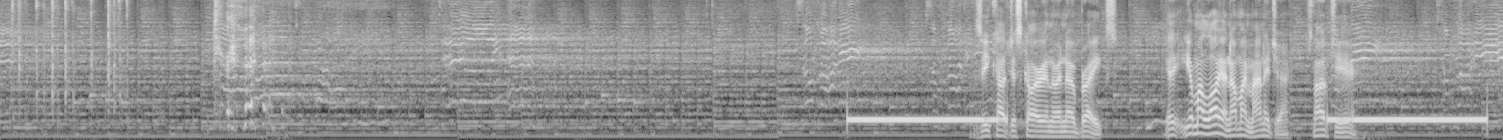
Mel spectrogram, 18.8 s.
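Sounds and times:
laughter: 2.6s - 3.8s
telephone tone calling a cell phone: 10.6s - 12.8s, 16.5s - 18.7s
speech: 12.3s - 14.0s, 14.6s - 17.1s.

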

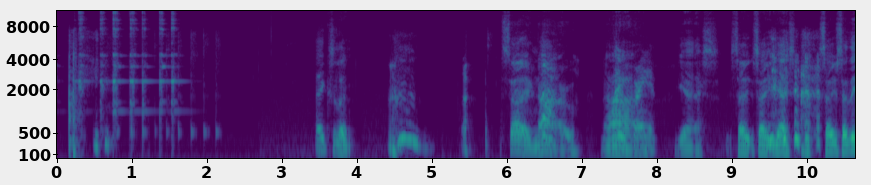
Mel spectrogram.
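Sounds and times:
glasses clinking in a toast: 0.0s - 2.2s
speech: 0.5s - 1.0s, 3.4s - 10.6s.

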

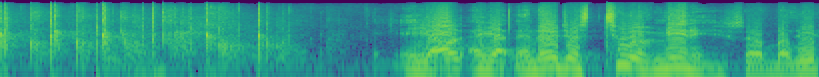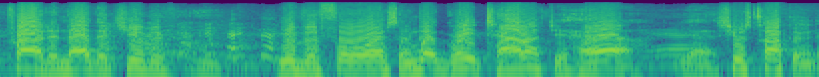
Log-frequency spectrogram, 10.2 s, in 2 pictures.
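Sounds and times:
applause in meeting room: 0.0s - 2.2s
speech: 2.5s - 10.2s
laughter: 5.0s - 7.2s.

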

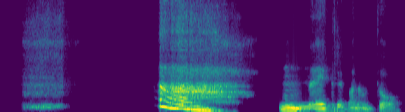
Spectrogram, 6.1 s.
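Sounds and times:
nasal inhale during a guided breathing exercise: 0.3s - 1.2s
speech: 2.7s - 3.3s, 4.2s - 6.0s.

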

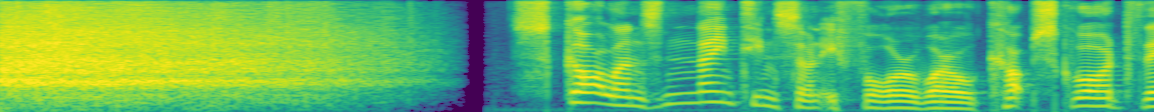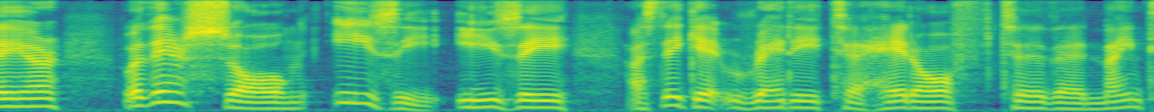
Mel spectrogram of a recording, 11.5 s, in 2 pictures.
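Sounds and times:
stadium crowd cheering: 0.0s - 2.3s
speech: 2.8s - 11.5s.

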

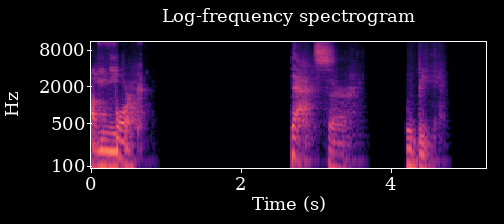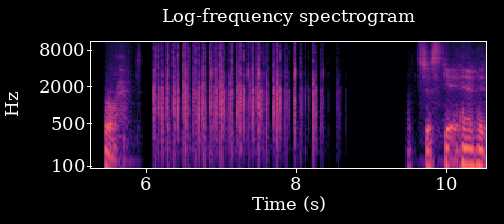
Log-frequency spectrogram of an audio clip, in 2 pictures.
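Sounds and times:
speech: 0.0s - 0.8s, 2.7s - 3.6s, 4.2s - 4.8s, 5.4s - 5.9s, 9.6s - 10.5s
audience clapping: 6.1s - 8.6s.

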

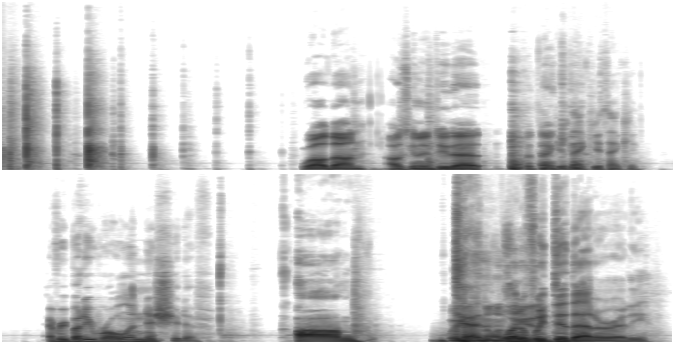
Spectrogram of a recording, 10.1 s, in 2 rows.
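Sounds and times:
group clapping hands: 0.0s - 2.0s
speech: 2.3s - 10.0s.

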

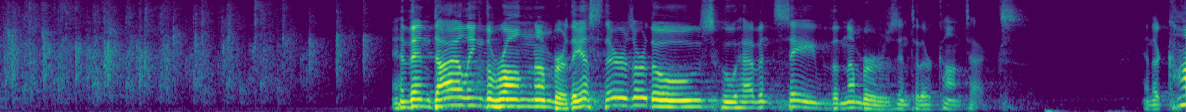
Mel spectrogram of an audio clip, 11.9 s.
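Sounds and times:
audience hand clapping: 0.0s - 3.9s
speech: 3.9s - 10.2s, 11.5s - 11.8s.

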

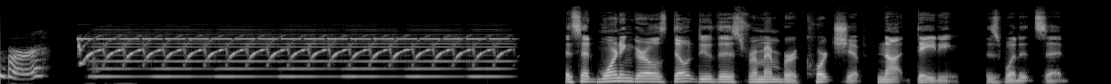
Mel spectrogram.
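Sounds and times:
speech: 0.1s - 1.1s, 5.6s - 10.7s
loud alarm klaxon: 0.8s - 5.2s.

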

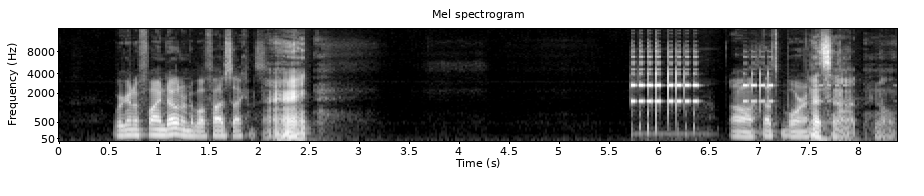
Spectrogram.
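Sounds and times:
speech: 0.6s - 2.7s, 7.0s - 8.3s
phone alarm ringtone: 5.7s - 7.2s.

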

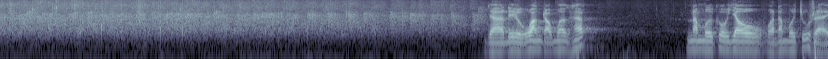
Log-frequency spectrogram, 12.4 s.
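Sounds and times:
big crowd applause: 0.0s - 7.4s
speech: 7.3s - 8.9s, 10.3s - 12.4s.

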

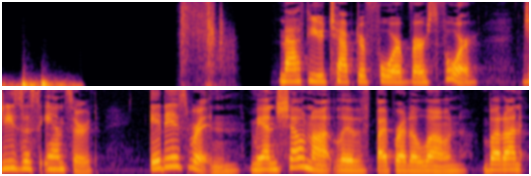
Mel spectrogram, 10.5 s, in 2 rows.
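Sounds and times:
fast heartbeat: 0.0s - 0.8s
speech: 2.8s - 10.5s.

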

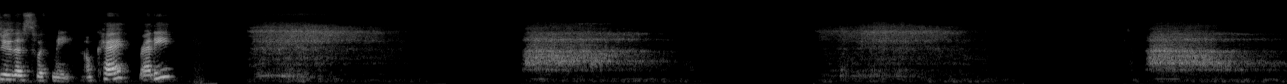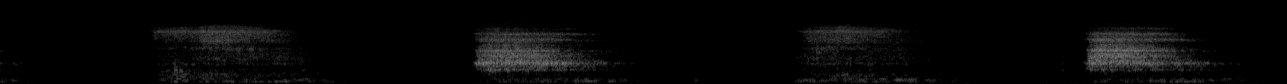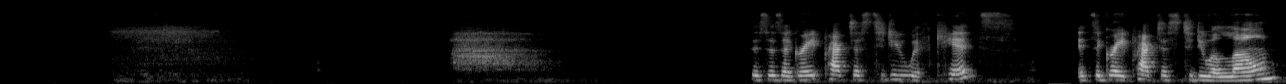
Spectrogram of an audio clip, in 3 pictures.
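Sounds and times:
speech: 0.0s - 1.8s, 2.5s - 3.0s, 33.3s - 35.8s, 36.5s - 38.5s
slow deep breaths in and out during a guided breathing exercise: 2.5s - 4.4s, 5.2s - 7.0s, 8.2s - 10.2s, 11.3s - 13.2s, 14.4s - 16.3s, 17.6s - 19.4s, 20.8s - 22.6s, 23.7s - 25.4s, 26.8s - 28.5s, 30.2s - 31.5s.

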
